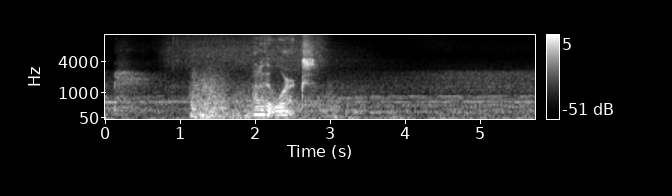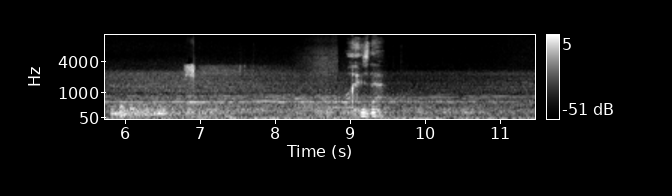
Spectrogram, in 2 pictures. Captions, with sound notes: It's that none of it works. (thunder rumbles) - Why is that?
